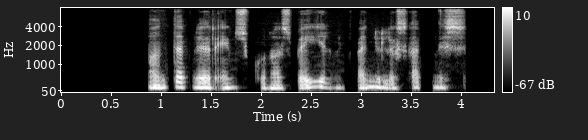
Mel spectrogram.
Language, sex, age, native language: Icelandic, female, 50-59, Icelandic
